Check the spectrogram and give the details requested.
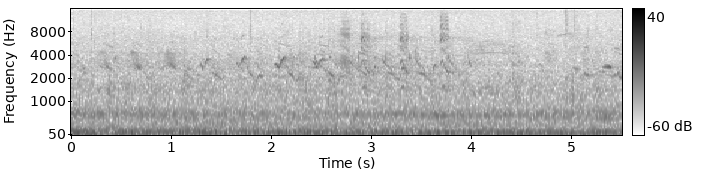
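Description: Birds chirping: many short, quick, falling chirps, over a steady low rumble.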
